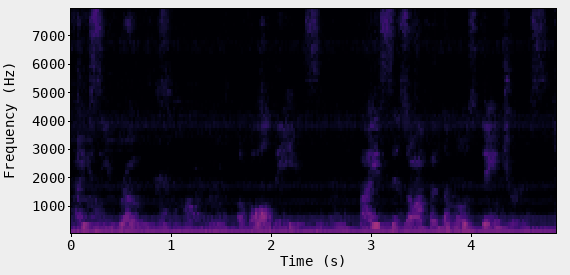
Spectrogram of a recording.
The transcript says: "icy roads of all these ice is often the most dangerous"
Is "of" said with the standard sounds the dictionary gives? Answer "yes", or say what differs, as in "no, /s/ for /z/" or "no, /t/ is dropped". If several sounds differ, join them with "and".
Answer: yes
